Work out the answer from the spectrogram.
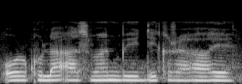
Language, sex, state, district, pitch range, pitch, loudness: Hindi, female, Arunachal Pradesh, Papum Pare, 185-195 Hz, 190 Hz, -13 LUFS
